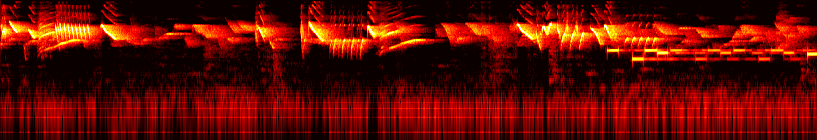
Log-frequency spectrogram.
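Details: Male black-throated canary singing to court a female: fast, high twittering song of sliding whistles and buzzy trills, phrases in bursts with short pauses; a steady electronic-like tone appears near the end.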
